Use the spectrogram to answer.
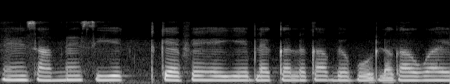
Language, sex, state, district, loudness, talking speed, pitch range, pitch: Hindi, female, Chhattisgarh, Rajnandgaon, -15 LUFS, 185 wpm, 190-200 Hz, 195 Hz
